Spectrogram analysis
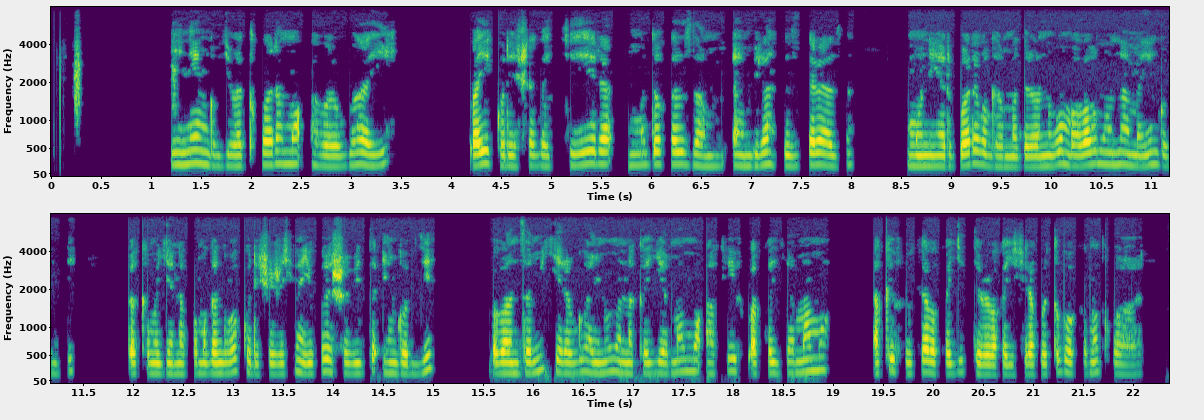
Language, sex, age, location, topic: Kinyarwanda, female, 25-35, Nyagatare, health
